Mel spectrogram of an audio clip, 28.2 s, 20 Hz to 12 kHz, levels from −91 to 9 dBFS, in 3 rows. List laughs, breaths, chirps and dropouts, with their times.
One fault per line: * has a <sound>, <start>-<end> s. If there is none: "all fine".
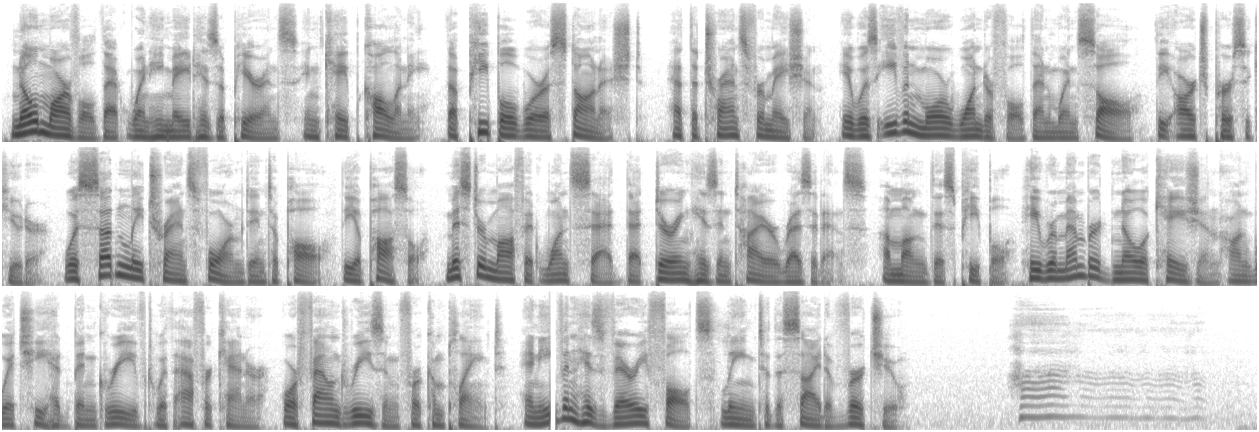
* has a dropout, 22.9-23.0 s
* has a laugh, 26.4-27.9 s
